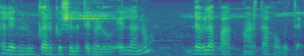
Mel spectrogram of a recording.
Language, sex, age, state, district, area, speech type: Kannada, female, 30-45, Karnataka, Bellary, rural, spontaneous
